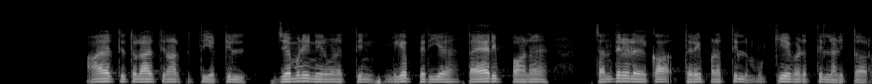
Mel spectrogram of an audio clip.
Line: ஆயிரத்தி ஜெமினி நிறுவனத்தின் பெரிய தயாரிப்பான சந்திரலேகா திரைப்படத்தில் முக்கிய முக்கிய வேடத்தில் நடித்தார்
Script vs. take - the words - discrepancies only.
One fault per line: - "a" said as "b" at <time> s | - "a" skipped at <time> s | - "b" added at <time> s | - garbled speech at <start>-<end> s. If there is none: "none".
- "தொள்ளாயிரத்தி நாற்பத்தி எட்டில்" added at 1.2 s
- "மிக" added at 3.8 s
- "முக்கிய" skipped at 7.9 s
